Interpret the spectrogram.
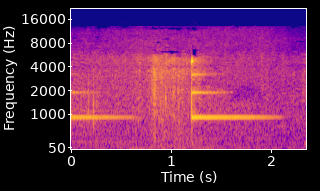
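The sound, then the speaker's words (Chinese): Radio time signal pips: a short steady beep, then after a pause a longer, slightly louder final beep at the same mid-high pitch, over a faint background hiss; the last pip marks 19:00 Shanghai time. “刚才最后一响是上海时间十九点整，延安新华广播。”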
